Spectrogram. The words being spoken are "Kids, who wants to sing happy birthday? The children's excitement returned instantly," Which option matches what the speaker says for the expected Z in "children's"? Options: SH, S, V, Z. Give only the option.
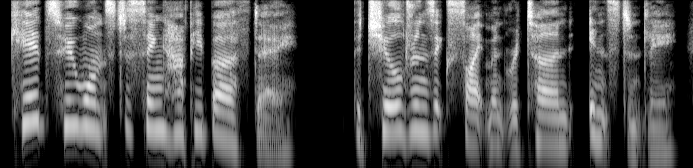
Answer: Z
